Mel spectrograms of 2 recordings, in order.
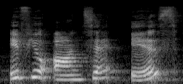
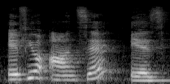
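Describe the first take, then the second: No difference in how they are said.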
